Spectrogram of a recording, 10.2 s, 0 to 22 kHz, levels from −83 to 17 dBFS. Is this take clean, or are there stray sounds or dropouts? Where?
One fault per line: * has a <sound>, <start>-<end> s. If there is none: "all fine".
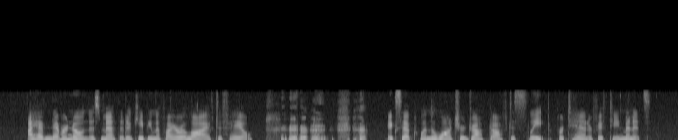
* has a laugh, 4.0-5.5 s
